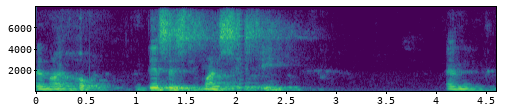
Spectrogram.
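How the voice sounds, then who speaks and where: A man of medium pitch speaks with lively intonation and a Chinese accent, with audible room echo around him. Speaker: university academic, conference speaker. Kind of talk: conference presentation. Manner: slow, deliberate pace.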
